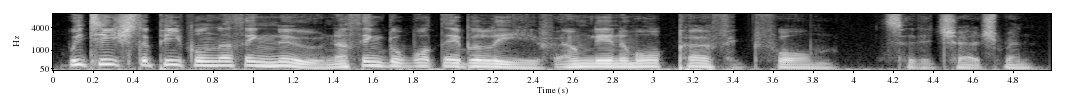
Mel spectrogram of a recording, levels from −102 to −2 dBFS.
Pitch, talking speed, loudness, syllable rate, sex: 125 Hz, 240 wpm, -17 LUFS, 6.2 syllables/s, male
